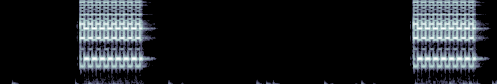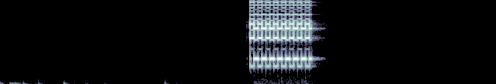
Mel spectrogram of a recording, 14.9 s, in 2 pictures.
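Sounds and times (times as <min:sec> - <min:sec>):
telephone: 0:01.2 - 0:02.3, 0:06.2 - 0:07.2, 0:11.2 - 0:12.4.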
